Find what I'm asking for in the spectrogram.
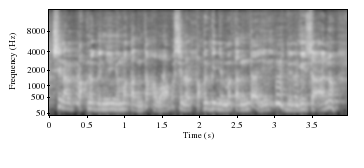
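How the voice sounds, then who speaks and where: A man vlogger telling a story in a casual chat, animated and laughing often. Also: fairly high pitch, fast, roomy sound.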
